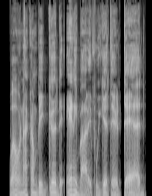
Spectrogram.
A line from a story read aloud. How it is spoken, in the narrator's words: Eamon said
